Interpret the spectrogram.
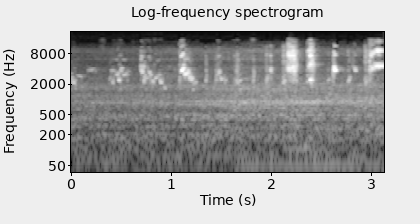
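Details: Budgerigar giving scattered high chirps and a few sharp, louder clicking notes over soft, steady background noise.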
